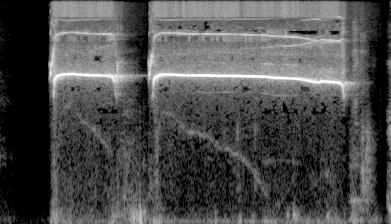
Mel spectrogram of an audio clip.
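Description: Two loud, shrill blasts from a cyber whistle, a short one followed by a longer sustained one, steady high tones with bright harmonics, with no talking.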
